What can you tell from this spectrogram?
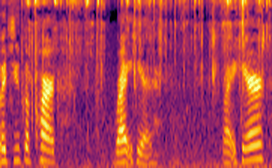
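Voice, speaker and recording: Her voice sits fairly high for a woman, and her intonation stays fairly even. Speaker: event organizer. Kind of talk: walkthrough tutorial video. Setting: outdoors in a park. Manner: casual, filler-heavy.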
